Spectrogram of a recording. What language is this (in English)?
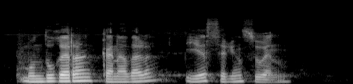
Basque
